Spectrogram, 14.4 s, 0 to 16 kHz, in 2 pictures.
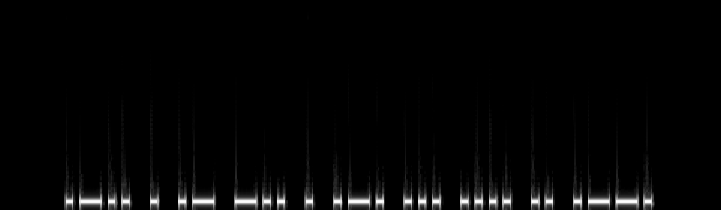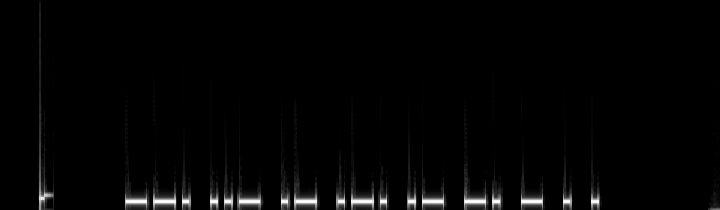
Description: Morse code, heard as a keyed tone, about 17 wpm, 700 Hz. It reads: LEADERSHIP GUARANTEE
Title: Sentences from Top 1600 Words - New Word Drill Alt - 17wpm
